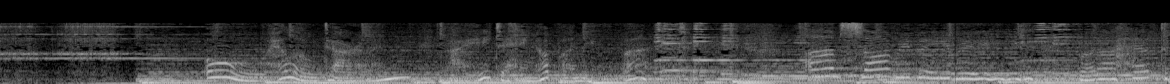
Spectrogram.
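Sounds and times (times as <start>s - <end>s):
telephone ringing with electronic tones: 0.0s - 2.0s
deeper musical tone of a radio jingle: 1.4s - 11.6s
speech: 3.2s - 7.3s.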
